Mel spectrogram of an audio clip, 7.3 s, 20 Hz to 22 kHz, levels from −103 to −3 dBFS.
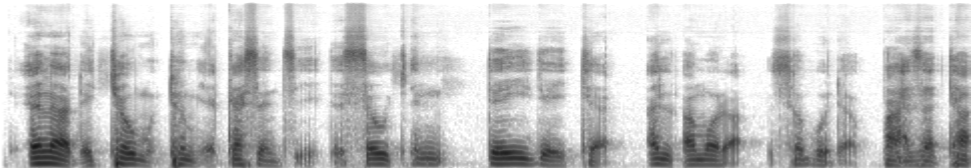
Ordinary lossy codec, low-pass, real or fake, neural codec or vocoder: none; 19.8 kHz; fake; vocoder, 44.1 kHz, 128 mel bands, Pupu-Vocoder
